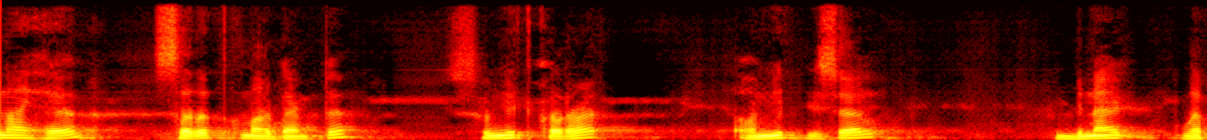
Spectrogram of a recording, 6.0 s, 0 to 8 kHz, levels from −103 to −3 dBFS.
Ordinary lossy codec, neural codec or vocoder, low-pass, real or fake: none; codec, 16 kHz, 1 kbps, FreqCodec, larger model; none; fake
